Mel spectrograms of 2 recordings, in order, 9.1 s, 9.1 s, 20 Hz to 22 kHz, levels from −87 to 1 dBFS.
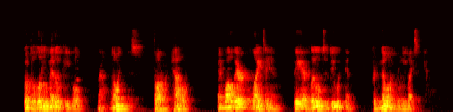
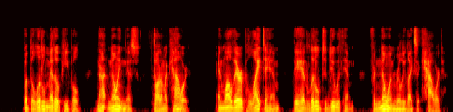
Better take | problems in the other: second | noise reduction (neural mask model DeepFilterNet 3)

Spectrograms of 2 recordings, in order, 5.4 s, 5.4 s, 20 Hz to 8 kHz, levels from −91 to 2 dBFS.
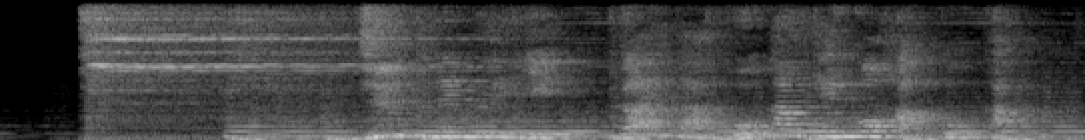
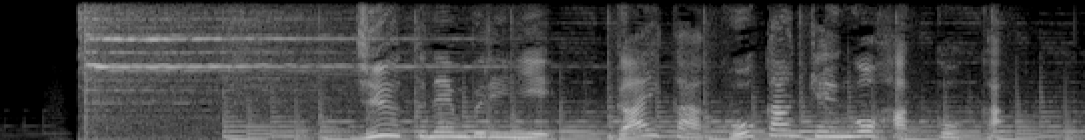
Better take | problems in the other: second | room echo; dies away in 0.6 s

